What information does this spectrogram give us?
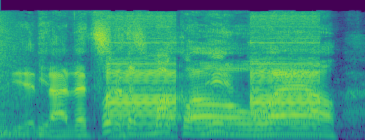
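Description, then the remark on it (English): A voice imitates a buzzer with a loud, nasal, wavering honk, drawn out in several joined bursts over about two seconds, alone. “We should get two buzzers for that.”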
